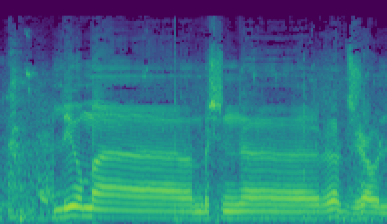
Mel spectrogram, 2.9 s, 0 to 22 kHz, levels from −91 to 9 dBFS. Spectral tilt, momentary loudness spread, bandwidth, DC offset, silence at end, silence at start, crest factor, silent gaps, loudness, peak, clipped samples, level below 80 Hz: -4 dB/octave; 3 LU; 16 kHz; under 0.1%; 0 s; 0 s; 12 dB; none; -14 LUFS; -2 dBFS; under 0.1%; -44 dBFS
